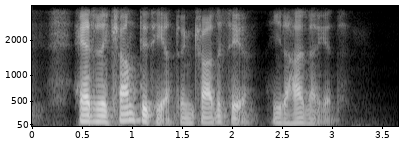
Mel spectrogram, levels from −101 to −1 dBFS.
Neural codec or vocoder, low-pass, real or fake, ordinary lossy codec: codec, 16 kHz, about 1 kbps, DyCAST, with the encoder's durations; 3.6 kHz; fake; Opus, 64 kbps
